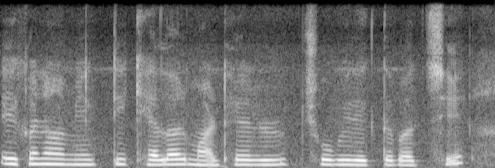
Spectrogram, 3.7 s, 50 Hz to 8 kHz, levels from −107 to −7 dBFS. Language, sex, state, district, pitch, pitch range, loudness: Bengali, female, Tripura, West Tripura, 230 Hz, 220-245 Hz, -16 LUFS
